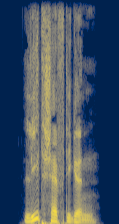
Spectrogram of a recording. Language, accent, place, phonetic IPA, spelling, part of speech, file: German, Germany, Berlin, [ˈliːtˌʃɛftɪɡn̩], lidschäftigen, adjective, De-lidschäftigen.ogg
- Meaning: inflection of lidschäftig: 1. strong genitive masculine/neuter singular 2. weak/mixed genitive/dative all-gender singular 3. strong/weak/mixed accusative masculine singular 4. strong dative plural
